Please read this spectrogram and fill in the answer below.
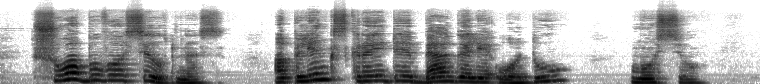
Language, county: Lithuanian, Klaipėda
